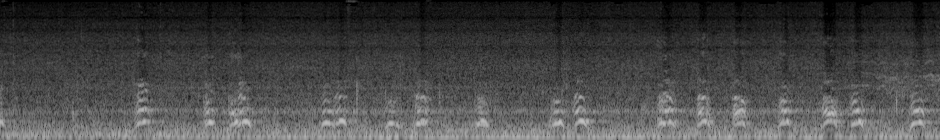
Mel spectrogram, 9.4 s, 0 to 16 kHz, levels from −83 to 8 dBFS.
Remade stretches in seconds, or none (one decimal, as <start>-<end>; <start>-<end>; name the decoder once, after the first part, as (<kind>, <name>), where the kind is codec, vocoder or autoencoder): 0.0-4.3 (vocoder, Vocos); 5.9-9.4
